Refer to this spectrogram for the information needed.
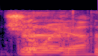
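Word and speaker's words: Gioia: I was watching an interview with Dana Goya. Is that how you say his name? – Joya. – The poet? Joya, yeah.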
